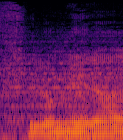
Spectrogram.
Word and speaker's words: Philomena: Oder Philomena? Wie spricht man den aus? – Philomena, ja.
